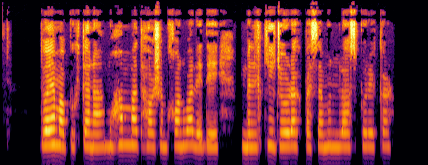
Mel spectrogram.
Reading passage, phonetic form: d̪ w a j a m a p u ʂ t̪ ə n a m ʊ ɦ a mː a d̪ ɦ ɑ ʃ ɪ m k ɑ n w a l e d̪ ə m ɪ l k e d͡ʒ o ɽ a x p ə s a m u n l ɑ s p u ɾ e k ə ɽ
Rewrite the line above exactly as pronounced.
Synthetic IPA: d̪ w a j a m a p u x t̪ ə n a m ʊ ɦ a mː a d̪ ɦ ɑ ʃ ɪ m x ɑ n w a l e d̪ ə m ɪ l k i d͡ʒ o ɽ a x p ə s a m u n l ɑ s p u ɾ e k ə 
